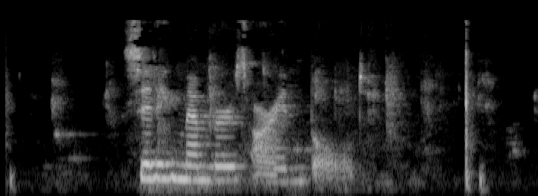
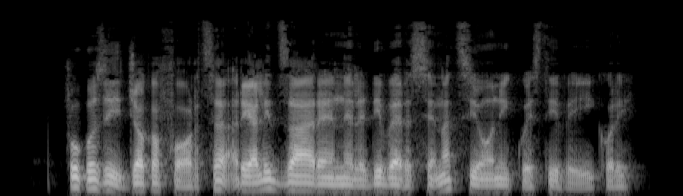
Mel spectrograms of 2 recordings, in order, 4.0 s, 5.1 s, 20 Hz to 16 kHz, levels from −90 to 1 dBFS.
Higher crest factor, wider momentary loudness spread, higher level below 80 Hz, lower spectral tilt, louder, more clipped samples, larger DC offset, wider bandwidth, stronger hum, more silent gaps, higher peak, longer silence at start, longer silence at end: about the same, 24 dB vs 20 dB; first, 22 LU vs 11 LU; second, -80 dBFS vs -66 dBFS; second, -2 dB/octave vs -6 dB/octave; about the same, -28 LUFS vs -30 LUFS; neither; neither; about the same, 11.5 kHz vs 11.5 kHz; neither; neither; about the same, -8 dBFS vs -10 dBFS; about the same, 0.4 s vs 0.5 s; about the same, 0.35 s vs 0.4 s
